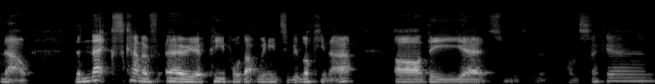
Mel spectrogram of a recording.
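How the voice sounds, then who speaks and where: A man with a British accent speaks at a moderate pace, his pitch medium with ordinary variation. His tone is bright and sharp, with big swings in loudness and long, frequent pauses. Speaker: tax accountant. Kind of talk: informational webinar talk.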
